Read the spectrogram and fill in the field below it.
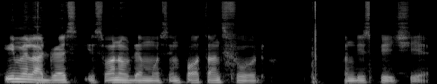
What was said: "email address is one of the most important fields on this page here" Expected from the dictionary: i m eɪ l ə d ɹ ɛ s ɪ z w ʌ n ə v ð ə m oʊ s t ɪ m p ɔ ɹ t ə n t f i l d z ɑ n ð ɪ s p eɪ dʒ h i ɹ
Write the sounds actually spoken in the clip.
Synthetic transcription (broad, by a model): i m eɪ l ə d ɹ ɛ s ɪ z w ʌ n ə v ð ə m oʊ s t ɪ m p ɔ t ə n t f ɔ d ɑ n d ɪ s p eɪ dʒ h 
